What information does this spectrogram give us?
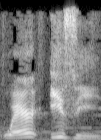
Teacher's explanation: Então o H desaparece.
